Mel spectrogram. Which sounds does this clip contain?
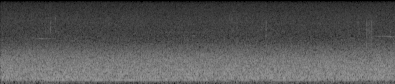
Hermit Thrush song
